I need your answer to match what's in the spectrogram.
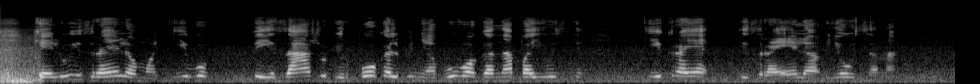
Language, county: Lithuanian, Vilnius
